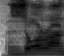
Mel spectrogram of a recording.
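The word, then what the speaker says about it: Zohran: So it's Zoran. How do you spell that?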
